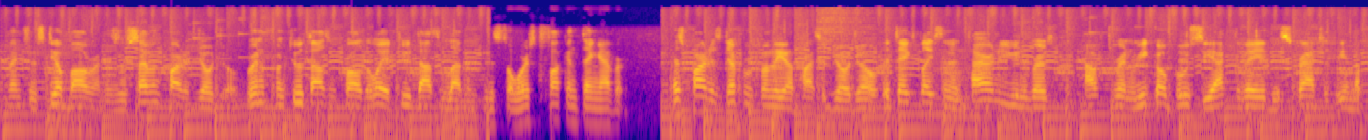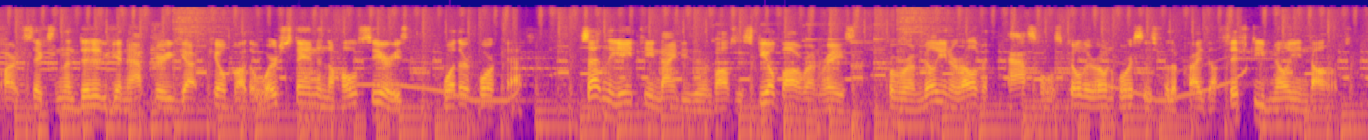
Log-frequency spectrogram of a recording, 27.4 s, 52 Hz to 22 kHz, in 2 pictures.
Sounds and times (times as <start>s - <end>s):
Music: 0.0s - 4.9s, 6.6s - 27.3s
Speech: 0.0s - 27.2s.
